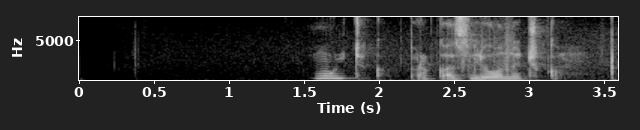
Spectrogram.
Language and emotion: Russian, sad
